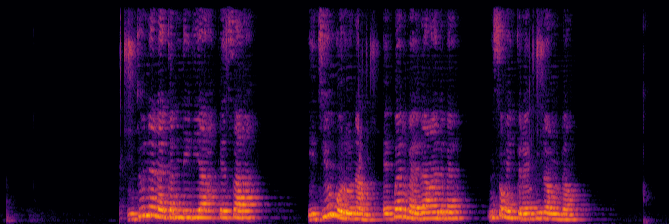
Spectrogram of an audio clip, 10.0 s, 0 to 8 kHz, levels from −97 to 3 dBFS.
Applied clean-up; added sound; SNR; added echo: neural separator model SepFormer DNS4.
